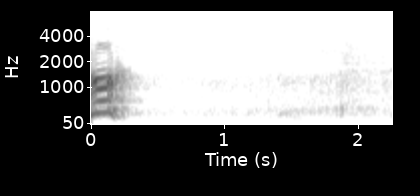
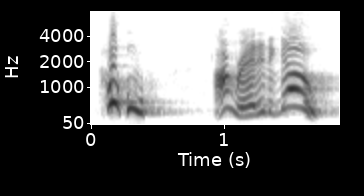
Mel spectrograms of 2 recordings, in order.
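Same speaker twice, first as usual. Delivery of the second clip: eager exclamation; 9 semitones higher, 6 dB louder than usual. Real, not acted.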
